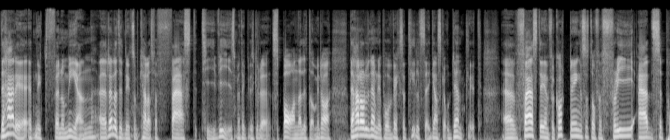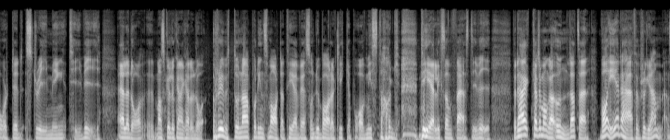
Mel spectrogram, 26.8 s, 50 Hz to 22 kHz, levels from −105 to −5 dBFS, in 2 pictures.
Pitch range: 115-155 Hz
